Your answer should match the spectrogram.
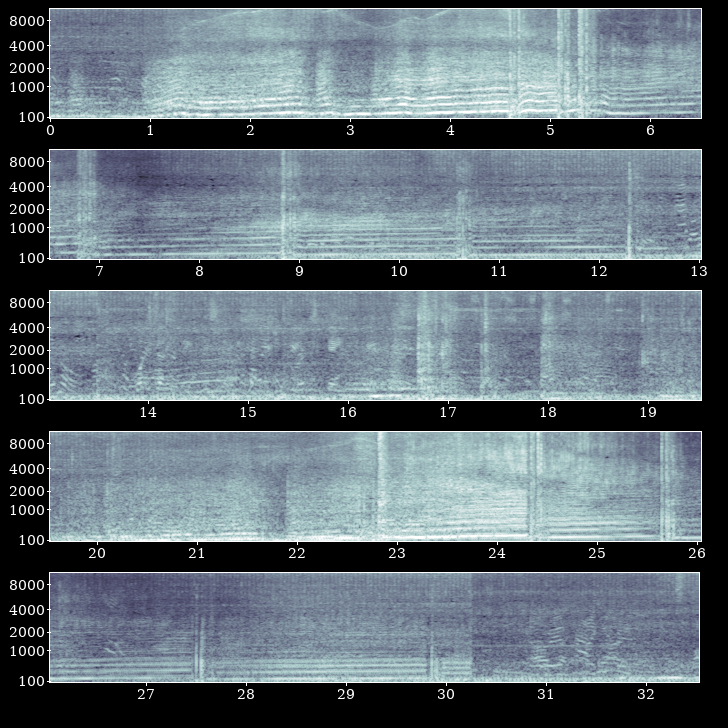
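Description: Rally car engine accelerating hard, its note climbing and dropping back through gear changes in repeated runs. It is loudest about four seconds in and again around twenty-three seconds in, with a weaker run near ten seconds.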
